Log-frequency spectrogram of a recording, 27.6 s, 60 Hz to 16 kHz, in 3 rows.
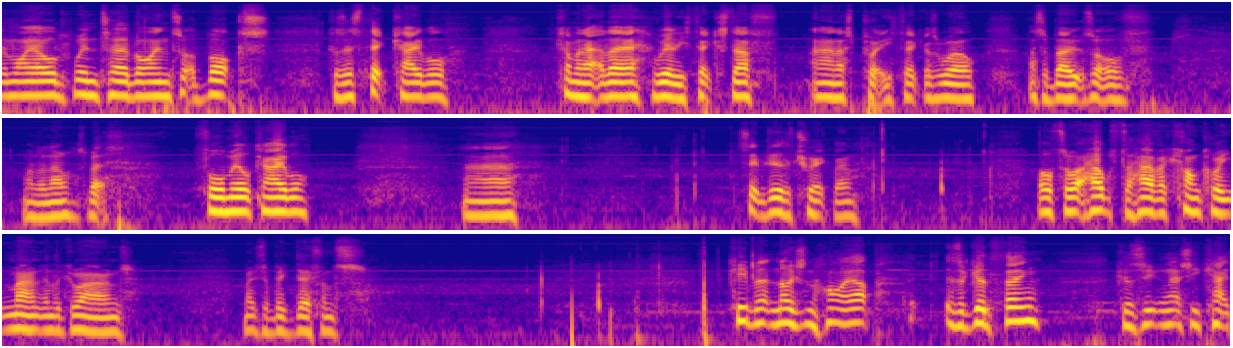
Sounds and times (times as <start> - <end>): Speech: 0.0 - 3.4, 4.2 - 8.6, 9.4 - 10.1, 10.8 - 11.6, 14.8 - 15.7, 17.0 - 19.5, 20.3 - 21.2, 23.9 - 26.2, 26.8 - 27.6.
